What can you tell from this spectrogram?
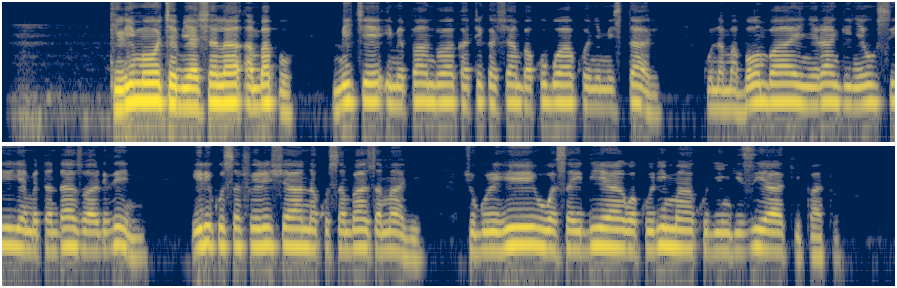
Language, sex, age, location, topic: Swahili, male, 25-35, Dar es Salaam, agriculture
